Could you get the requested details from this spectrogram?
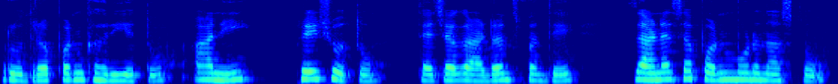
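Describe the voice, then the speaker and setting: A woman storyteller reading a romantic story in a steady, scripted narration. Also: a little high, normal speed.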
